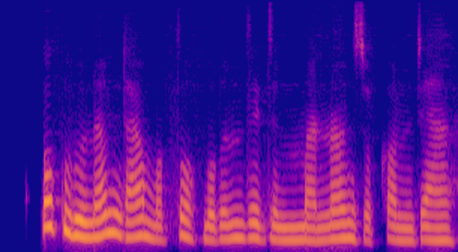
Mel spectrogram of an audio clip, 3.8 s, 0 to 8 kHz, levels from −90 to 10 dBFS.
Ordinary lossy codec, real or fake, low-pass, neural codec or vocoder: none; fake; none; codec, 16 kHz, 0.7 kbps, FocalCodec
